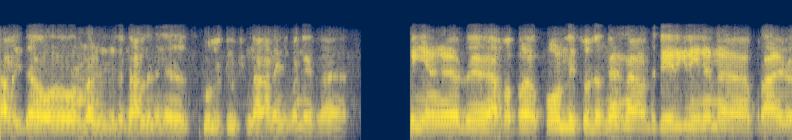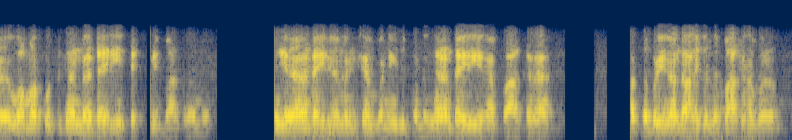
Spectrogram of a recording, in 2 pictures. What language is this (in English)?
Tamil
